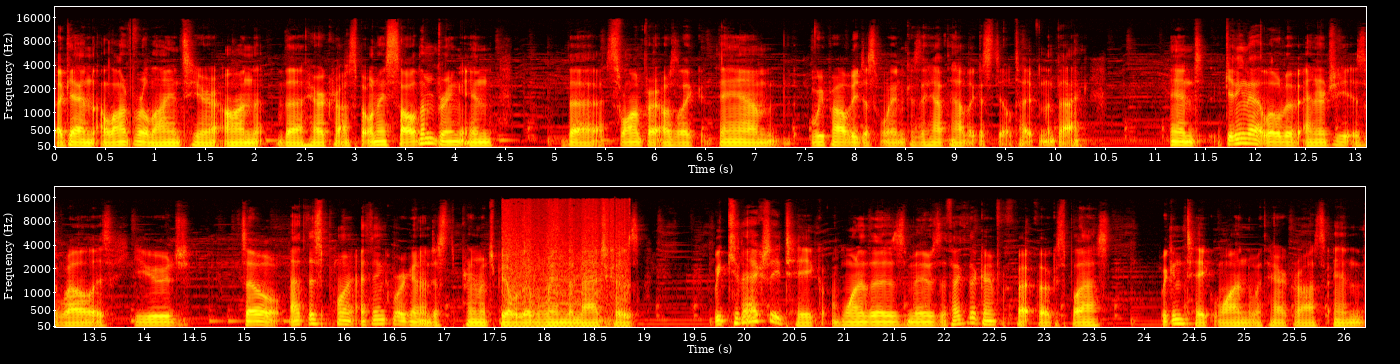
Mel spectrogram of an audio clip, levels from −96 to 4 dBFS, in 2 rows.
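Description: From 17.57 s to 18.86 s the sound turns harsh and buzzy, with a gritty edge riding on everything, and any low-level passages pick up a noise floor that wasn't there before. This is most likely a stuck bit: one data bit held at a fixed value, so roughly half the samples land off by that bit's weight, a step of around -25 dBFS. The error pattern follows the waveform, which produces the buzz.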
